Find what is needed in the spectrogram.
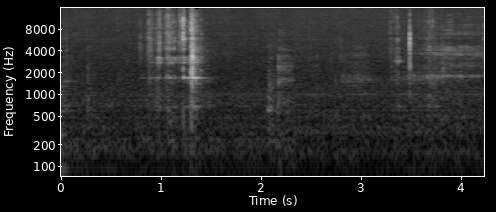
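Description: A cockatiel rummaging in a ceramic cookie jar: its feet and beak scrape and click against the cookies and the glazed sides of the jar. These are a few soft scrapes and clicks, the loudest a little over a second in, with a sharp click about three and a half seconds in.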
